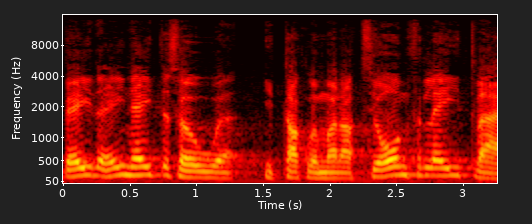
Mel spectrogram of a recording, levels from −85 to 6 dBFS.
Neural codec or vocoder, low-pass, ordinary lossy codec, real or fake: none; 14.4 kHz; AAC, 64 kbps; real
